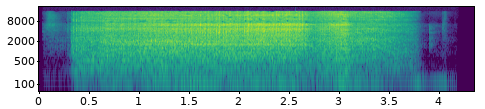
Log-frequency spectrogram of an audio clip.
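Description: Drill press cutting a hole through a flat steel bar clamped in its vise: a loud grinding cut with a high whine over it, easing off a little past halfway, a short last bite, then winding down just before the end.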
